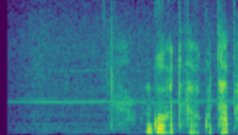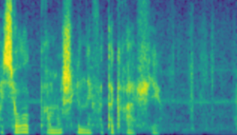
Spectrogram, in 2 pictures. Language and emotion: Russian, neutral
